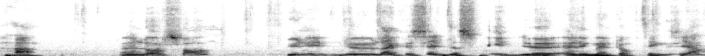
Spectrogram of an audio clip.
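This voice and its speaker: A man talks loudly at a moderate pace in a high pitch, leaving long, frequent pauses. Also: lively intonation. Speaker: forex trading mentor. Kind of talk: live trading session commentary. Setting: live stream video call. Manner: animated.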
